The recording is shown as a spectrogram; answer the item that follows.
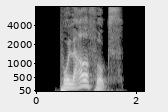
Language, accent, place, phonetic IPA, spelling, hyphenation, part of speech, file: German, Germany, Berlin, [poˈlaːɐ̯ˌfʊks], Polarfuchs, Po‧lar‧fuchs, noun, De-Polarfuchs.ogg
- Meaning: arctic fox, (Alopex lagopus)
